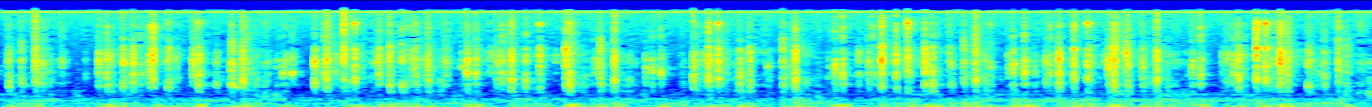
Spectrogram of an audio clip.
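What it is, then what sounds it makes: Plastic computer keyboard. Fingertips type fast on a black plastic computer keyboard with hollow keycaps, producing a dense, continuous stream of short, bright plastic clicks and clacks. Each keystroke dies out almost instantly, over a faint steady low hum.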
